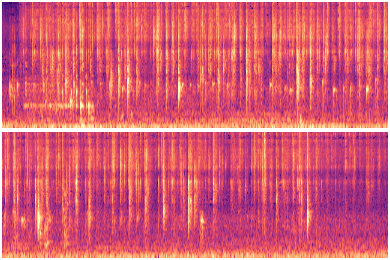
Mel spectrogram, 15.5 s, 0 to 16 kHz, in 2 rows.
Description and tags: Liquid Gurgle Pour Splash FF210
Liquid pour, pouring, glug, on concrete, light, splashing
Liquid, concrete, glug, gurgle, pour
